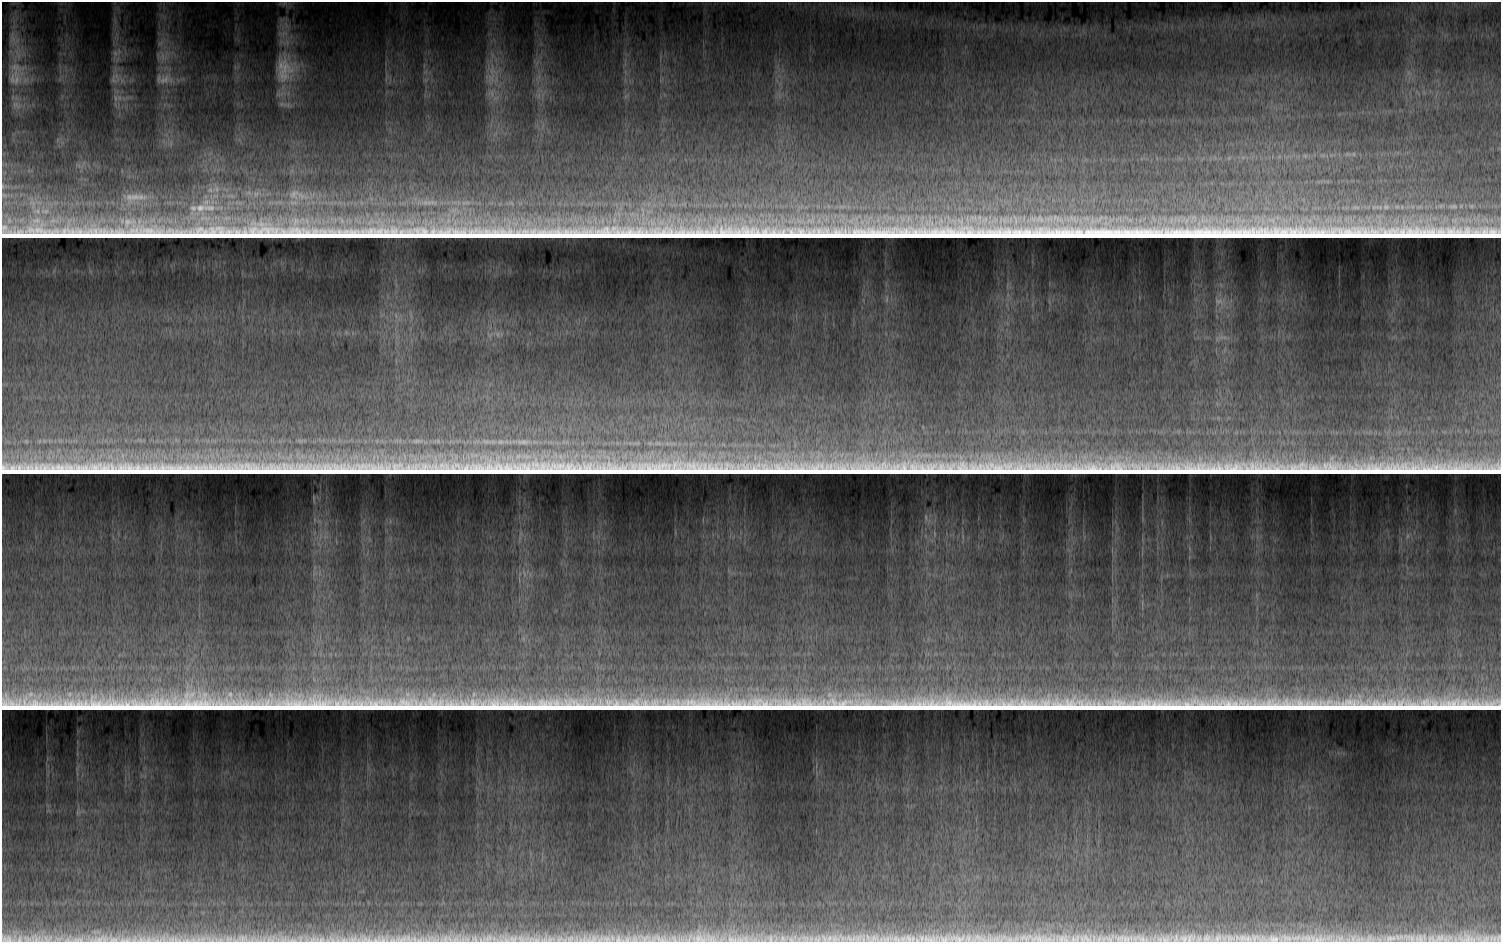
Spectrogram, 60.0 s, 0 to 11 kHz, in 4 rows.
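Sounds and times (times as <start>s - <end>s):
train rumble: 0.0s - 59.9s.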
